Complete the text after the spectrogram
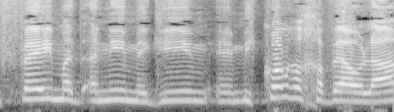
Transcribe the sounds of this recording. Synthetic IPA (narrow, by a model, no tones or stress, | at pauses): fejmad̪animːeɡiimːikʰo̞lʁaχave̞aola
